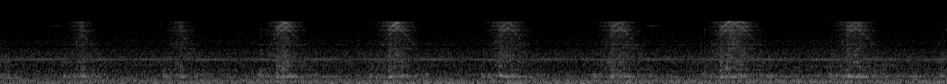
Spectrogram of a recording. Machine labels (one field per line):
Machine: slide rail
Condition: normal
